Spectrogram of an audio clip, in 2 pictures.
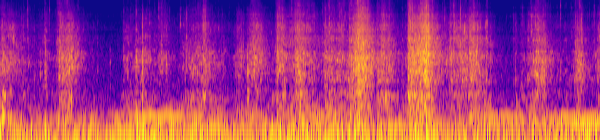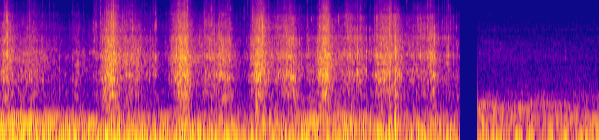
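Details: Scraping, crunching and rustling noises fill the recording, with a steady low rumble underneath and a brief dropout near the end; no animal voices are heard.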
